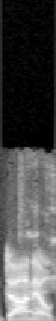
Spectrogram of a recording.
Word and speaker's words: Darnell: So Cindy as in Cindy Lauper, not as in Cindy Crawford, C-Y-N-D-Y. And Darnell, D-A-R-N-E-L-L.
